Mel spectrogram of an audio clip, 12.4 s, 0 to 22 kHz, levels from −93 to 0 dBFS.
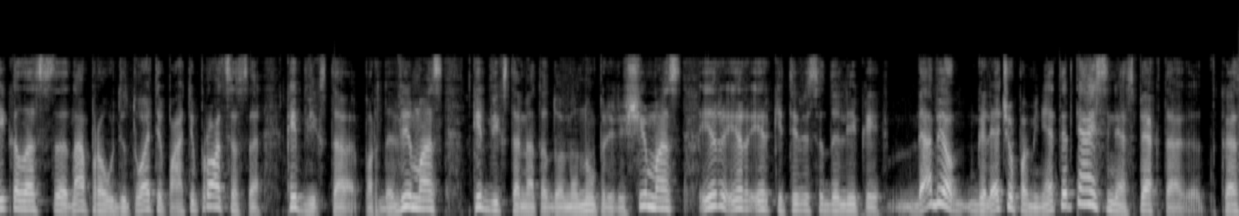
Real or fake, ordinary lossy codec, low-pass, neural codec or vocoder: fake; AAC, 48 kbps; 7.2 kHz; codec, 16 kHz, 16 kbps, FreqCodec, larger model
